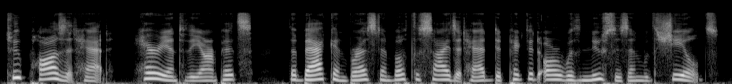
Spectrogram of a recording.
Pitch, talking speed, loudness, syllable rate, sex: 205 Hz, 205 wpm, -18 LUFS, 5.2 syllables/s, female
